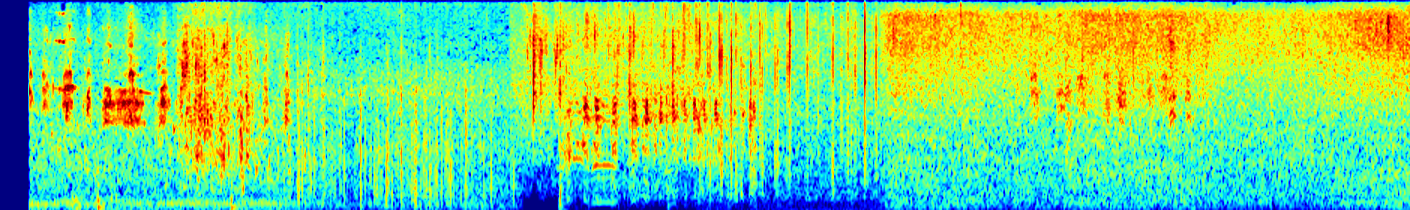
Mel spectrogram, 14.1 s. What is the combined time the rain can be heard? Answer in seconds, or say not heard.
11 s.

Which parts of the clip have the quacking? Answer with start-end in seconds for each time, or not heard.
0.2-3.0, 5.5-7.6, 10.2-12.1.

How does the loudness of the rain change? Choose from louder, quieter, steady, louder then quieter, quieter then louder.
steady.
